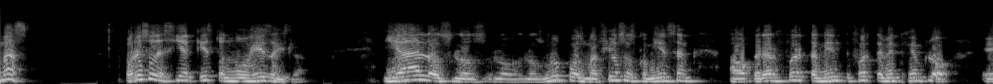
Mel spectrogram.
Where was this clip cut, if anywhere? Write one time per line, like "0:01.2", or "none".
0:09.0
